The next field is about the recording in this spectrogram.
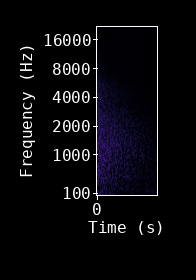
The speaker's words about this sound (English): I can hear nothing but the sound of water lapping against the boat.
